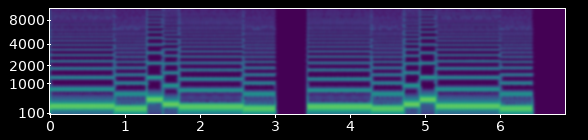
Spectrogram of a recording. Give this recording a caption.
Generic "Nintendo like" melody.
dubstep, 320, melody, 140, 2step, future-garage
